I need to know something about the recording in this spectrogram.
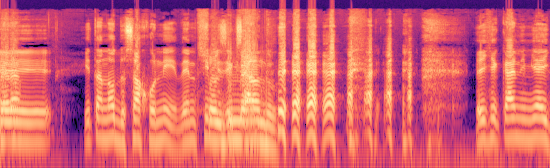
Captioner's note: chuckle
